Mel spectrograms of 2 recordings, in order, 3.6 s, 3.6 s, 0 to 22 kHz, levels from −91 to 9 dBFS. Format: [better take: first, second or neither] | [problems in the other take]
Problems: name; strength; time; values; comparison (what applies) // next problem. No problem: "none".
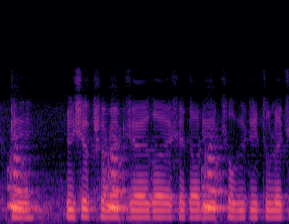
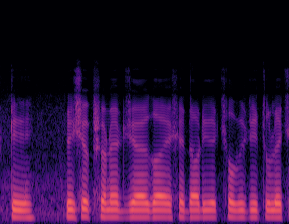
second | background sound (Brass instrument); as loud as the speech // room echo; dies away in 2.8 s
